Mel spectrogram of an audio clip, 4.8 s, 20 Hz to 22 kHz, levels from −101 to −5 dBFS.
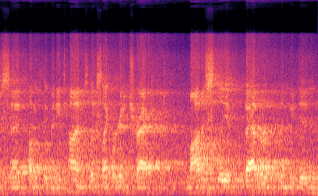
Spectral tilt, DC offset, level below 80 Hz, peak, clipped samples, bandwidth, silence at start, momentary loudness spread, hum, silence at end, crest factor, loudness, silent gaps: -4 dB/octave; under 0.1%; -46 dBFS; 0 dBFS; under 0.1%; 11.5 kHz; 0 s; 7 LU; none; 0 s; 12 dB; -13 LUFS; none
